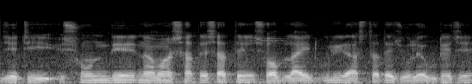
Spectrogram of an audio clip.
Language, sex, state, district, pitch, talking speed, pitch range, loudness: Bengali, male, West Bengal, North 24 Parganas, 95 Hz, 140 wpm, 90-95 Hz, -16 LUFS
